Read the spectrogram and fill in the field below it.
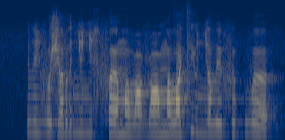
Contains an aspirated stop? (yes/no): no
